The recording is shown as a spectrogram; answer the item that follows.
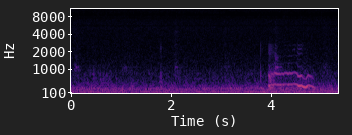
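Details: Male Scottish Fold cat fast asleep indoors: quiet breathing, then a single voiced, wavering snore near the end that sounds like murmuring in its sleep, over a steady low hum.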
